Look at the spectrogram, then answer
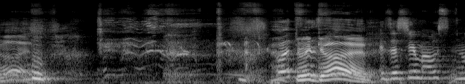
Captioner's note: laughs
